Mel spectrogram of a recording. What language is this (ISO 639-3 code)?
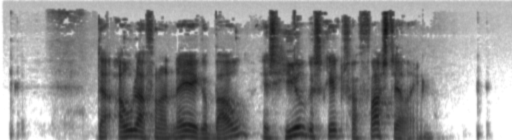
fry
